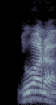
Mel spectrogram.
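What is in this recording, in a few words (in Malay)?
"juara", Malay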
